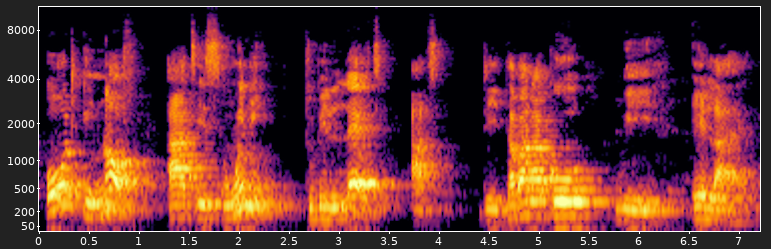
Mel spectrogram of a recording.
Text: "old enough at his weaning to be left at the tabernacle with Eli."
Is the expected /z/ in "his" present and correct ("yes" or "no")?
no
